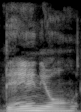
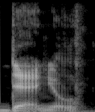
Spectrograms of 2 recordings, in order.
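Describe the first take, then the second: First: Wife calling Daniel. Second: "Daniel" said lower, falling away at the end; monster's Daniel. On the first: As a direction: call "Daniel" like his wife reaching for him. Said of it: "you know, she's like". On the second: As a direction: let "Daniel" drop low like something inhuman echoing. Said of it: "and then you hear". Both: Retold or imitated.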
